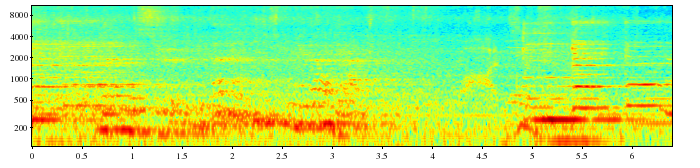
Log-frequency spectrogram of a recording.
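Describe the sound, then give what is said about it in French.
Train station ambience at the Gare d'Austerlitz, a Paris railway station: a steady murmur of crowd and hall noise with tonal layers running throughout, a louder swell near the end, and voices talking within it. “Au croisement des gares. C'est la gare d'Austerlitz.”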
